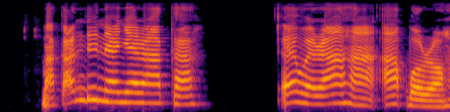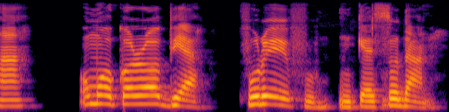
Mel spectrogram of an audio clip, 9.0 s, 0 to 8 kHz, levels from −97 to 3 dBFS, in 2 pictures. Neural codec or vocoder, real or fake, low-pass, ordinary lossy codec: none; real; 7.2 kHz; none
